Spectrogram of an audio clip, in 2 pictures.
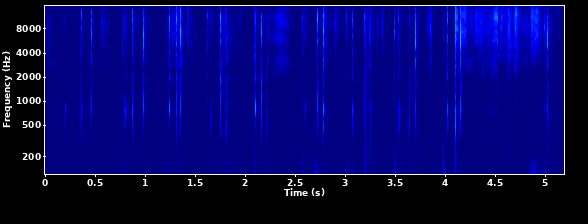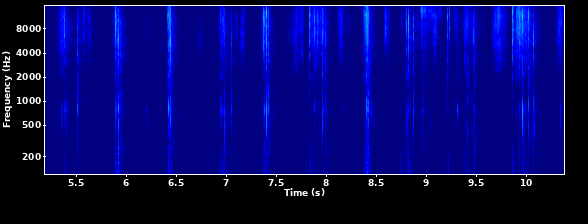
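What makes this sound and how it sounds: Long nails tap quickly and irregularly on a white plastic body butter squeeze tube filled with lotion. Each tap is a short, dry click with a hollow tone around 785 Hz and almost no ring, over a faint, steady low hum.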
